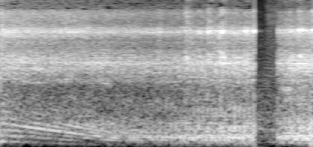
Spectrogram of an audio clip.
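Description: Chainsaw engine revving down, its pitch falling over about the first second, then running on steadily while clearing a fallen tree. The sound cuts out for a moment near the end.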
